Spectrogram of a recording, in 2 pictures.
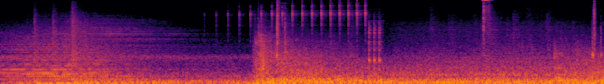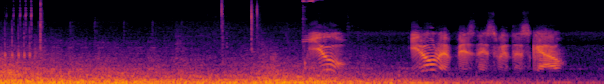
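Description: A spaceship engine rumbles deeply and steadily.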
